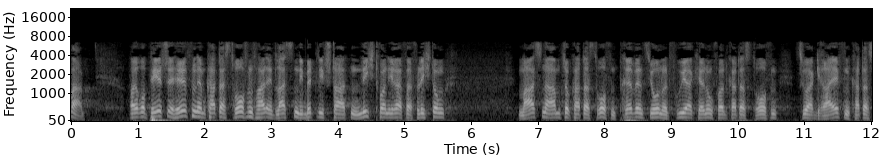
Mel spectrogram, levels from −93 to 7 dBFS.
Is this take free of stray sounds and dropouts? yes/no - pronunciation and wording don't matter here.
yes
